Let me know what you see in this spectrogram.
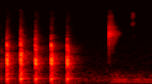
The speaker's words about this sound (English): the guest, it's it's their show, so if they're going to knock and come on in, th- then that's more than fine.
